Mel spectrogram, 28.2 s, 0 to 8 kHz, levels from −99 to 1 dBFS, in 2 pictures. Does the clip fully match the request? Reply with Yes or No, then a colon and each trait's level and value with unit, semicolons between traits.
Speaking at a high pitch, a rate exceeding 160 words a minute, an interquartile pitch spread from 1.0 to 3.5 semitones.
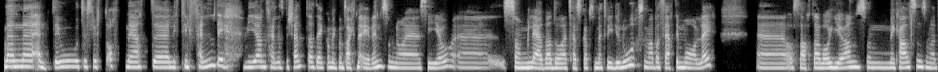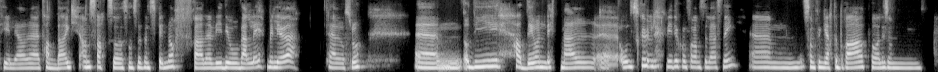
Yes: high, 210 Hz; average, 180 wpm; average, 2.9 semitones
